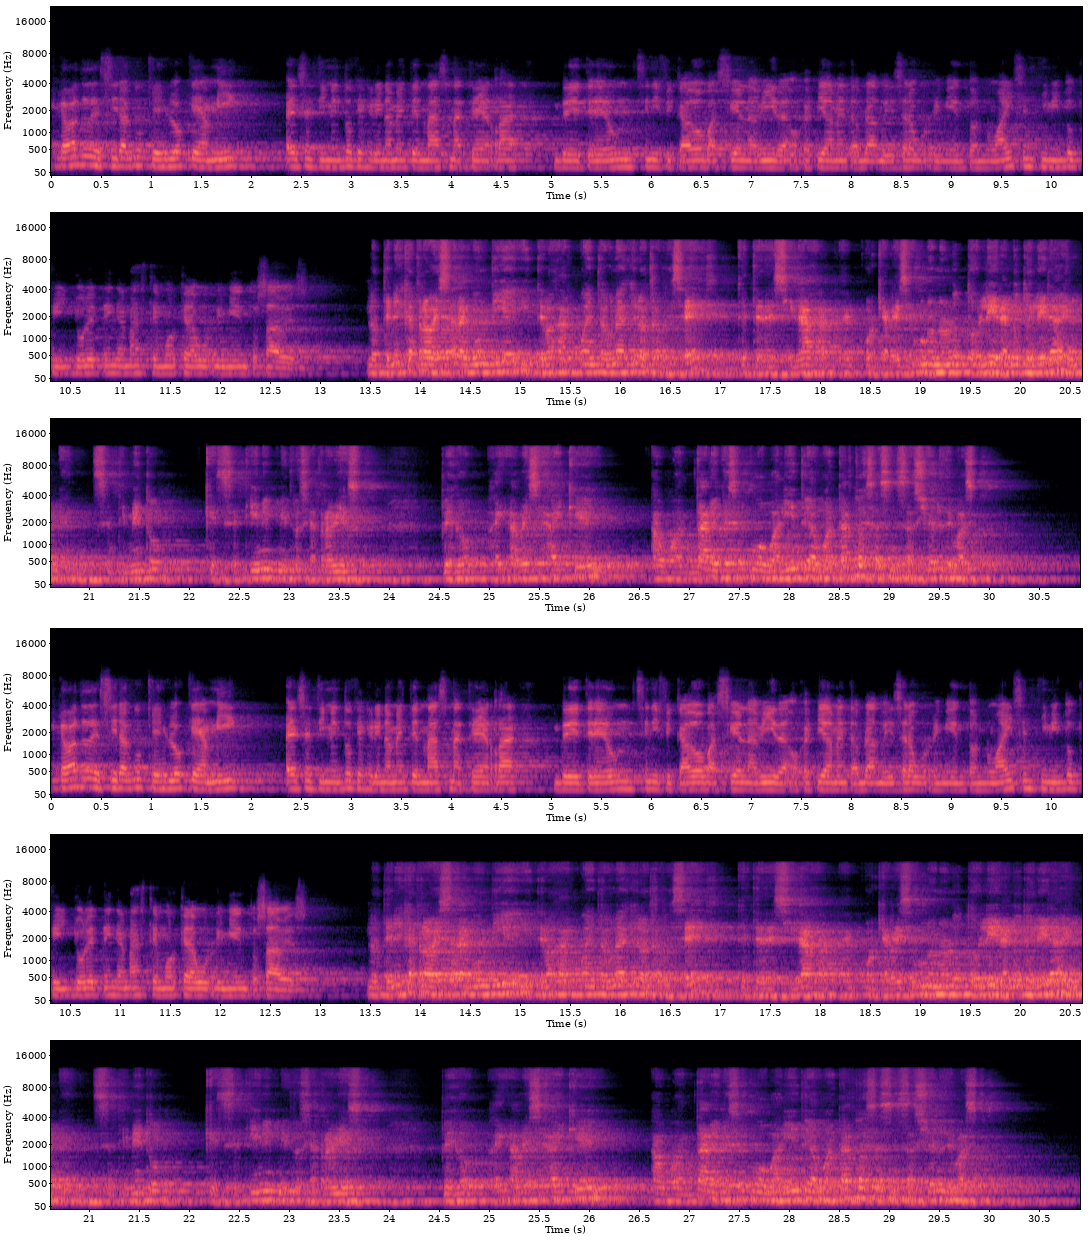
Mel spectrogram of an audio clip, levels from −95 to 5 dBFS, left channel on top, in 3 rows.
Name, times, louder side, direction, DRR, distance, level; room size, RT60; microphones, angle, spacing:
voice 1, 0.0-1.9 2.3-4.7 5.0-12.9, right 2 dB, 35° right, 9 dB, 1.2 m, -30 dB
voice 2, 13.5-21.8 22.2-23.7 24.0-24.3 24.5-26.2 26.6-29.8, left 1 dB, 25° left, -3 dB, 4.1 m, -26 dB
26.5 x 21.5 x 6.9 m, 2.7 s
head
